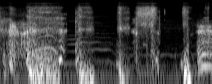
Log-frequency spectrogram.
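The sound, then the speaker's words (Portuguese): A person coughs and clears their throat several times in quick succession, fairly loud, with short raspy bursts separated by brief pauses and no speech. “até, até tossi.”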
